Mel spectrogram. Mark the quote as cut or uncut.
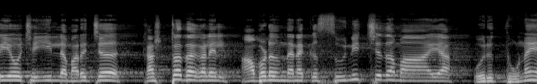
uncut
